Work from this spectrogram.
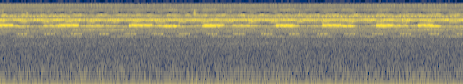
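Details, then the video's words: A tranquil evening park filled with chirping crickets: steady, high, overlapping trills forming a dense insect chorus with small rhythmic swells and a quiet low background hum. "Park Serenade: Cricket Sounds in a Peaceful Park | Evening Ambience"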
